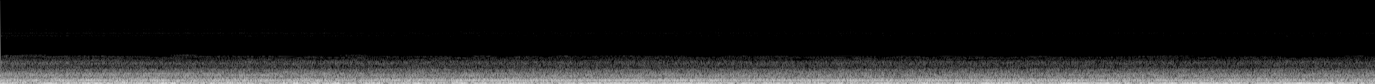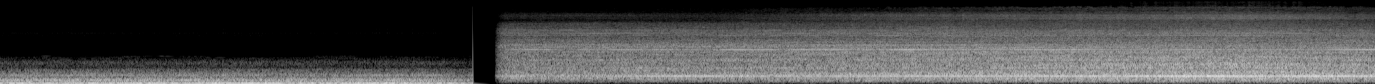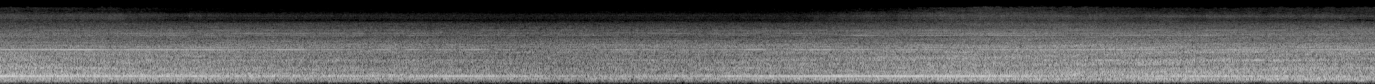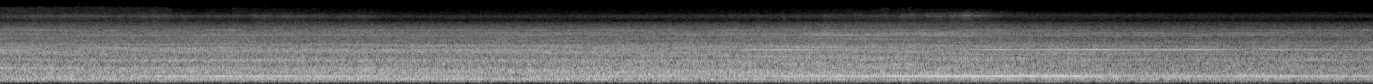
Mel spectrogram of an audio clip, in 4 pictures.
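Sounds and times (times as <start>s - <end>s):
carpet cleaner motor whine: 18.8s - 54.9s.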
